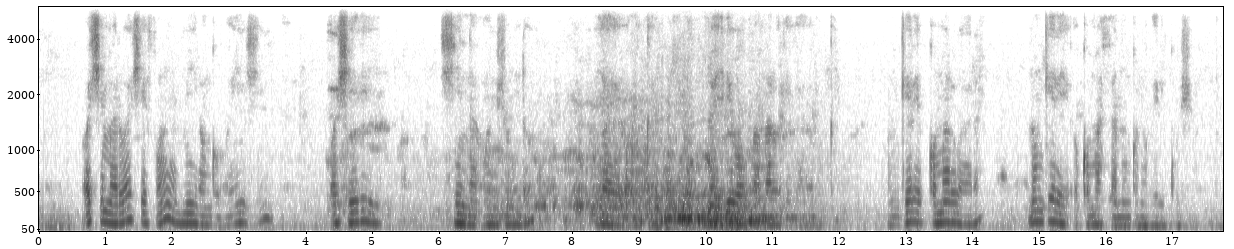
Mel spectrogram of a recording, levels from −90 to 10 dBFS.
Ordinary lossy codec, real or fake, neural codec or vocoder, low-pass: Opus, 32 kbps; real; none; 5.4 kHz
